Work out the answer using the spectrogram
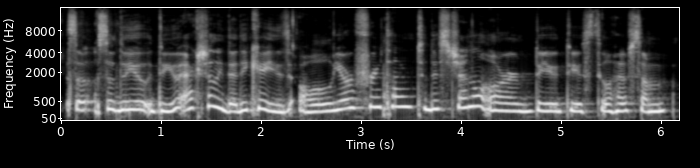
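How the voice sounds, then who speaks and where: A woman's voice: on the high side, expressive, normal speed, a little mellow. A woman hosting a podcast, asking curious questions and reacting to her guests. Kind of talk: casual interview.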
